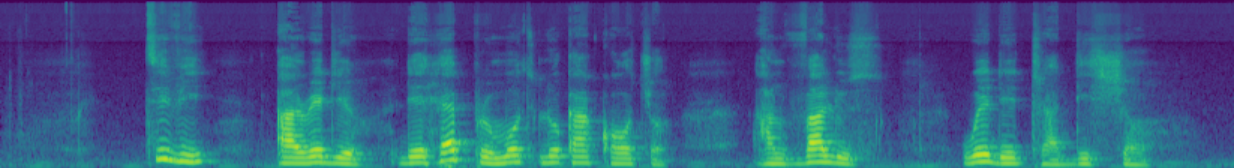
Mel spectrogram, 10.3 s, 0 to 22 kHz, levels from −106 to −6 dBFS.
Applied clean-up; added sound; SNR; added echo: none; none; none; none.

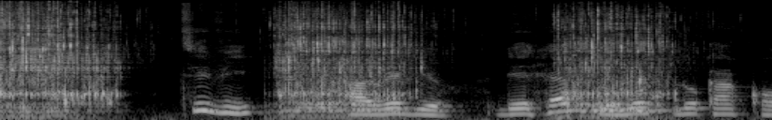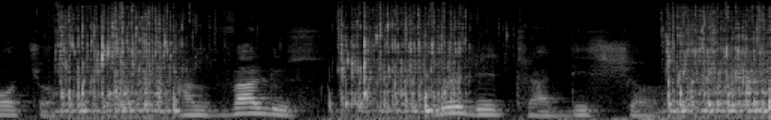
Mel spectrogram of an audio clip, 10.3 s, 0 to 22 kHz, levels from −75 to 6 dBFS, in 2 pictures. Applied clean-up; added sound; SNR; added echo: none; Liquid; -3 dB; none.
